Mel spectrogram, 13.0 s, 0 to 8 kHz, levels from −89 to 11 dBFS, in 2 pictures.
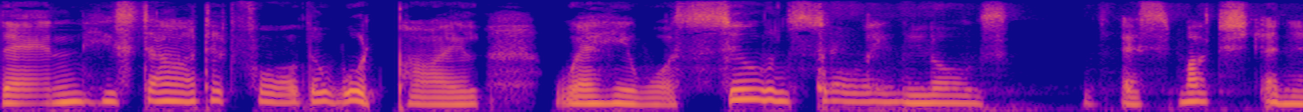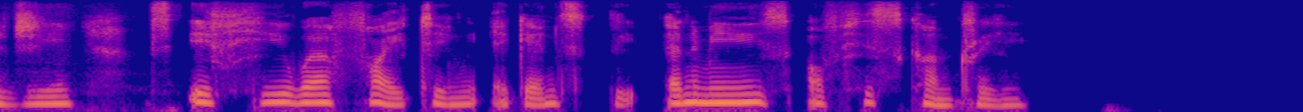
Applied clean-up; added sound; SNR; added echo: neural mask model DeepFilterNet 3.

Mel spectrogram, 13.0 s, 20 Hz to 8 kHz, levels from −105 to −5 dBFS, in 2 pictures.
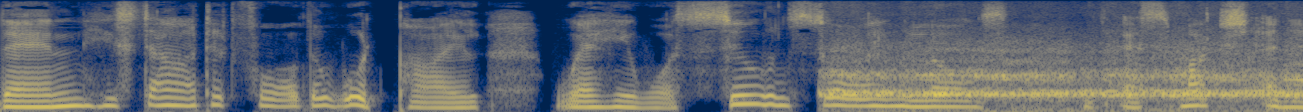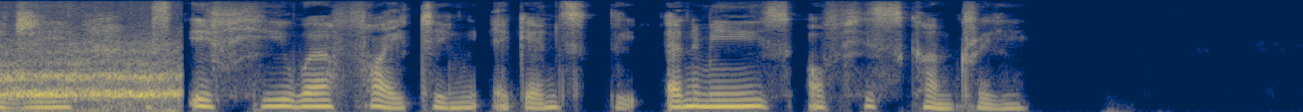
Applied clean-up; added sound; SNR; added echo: none; Subway, metro, underground; -3 dB; none.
